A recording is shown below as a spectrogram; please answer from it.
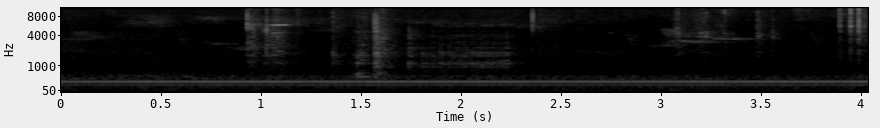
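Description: A few faint clicks of small steel parts, a button-head screw, washer and ball bearing, being handled and fitted together by hand, over a steady low hum.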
